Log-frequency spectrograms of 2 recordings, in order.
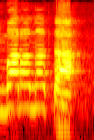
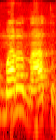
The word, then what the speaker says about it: Maranatha: o seu pedido e Maranatha Como Nossos católicos falamos ou Maranata como fala o nosso irmãos separados os evangélicos ou protestantes não importa a pronúncia somos todos irmãos e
